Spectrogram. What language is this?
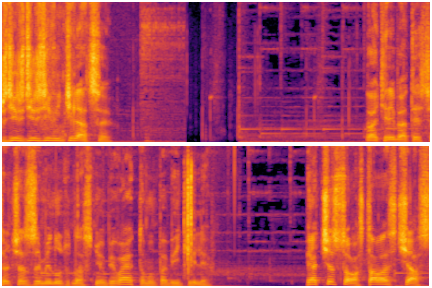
Russian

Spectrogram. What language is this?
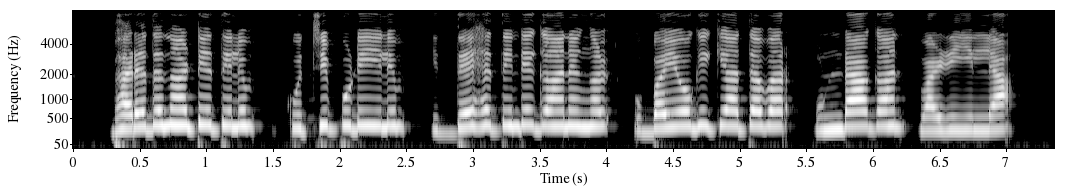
Malayalam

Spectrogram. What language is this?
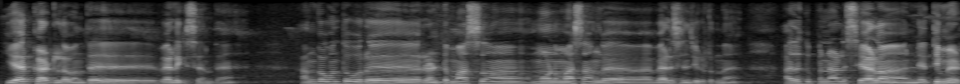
Tamil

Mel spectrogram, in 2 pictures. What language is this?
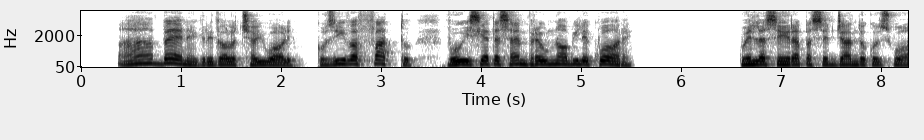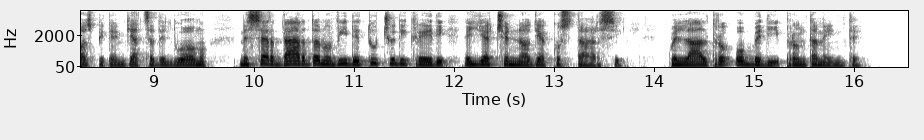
Italian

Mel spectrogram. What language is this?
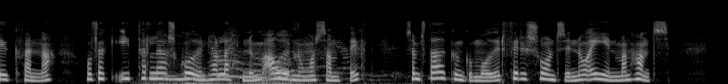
Icelandic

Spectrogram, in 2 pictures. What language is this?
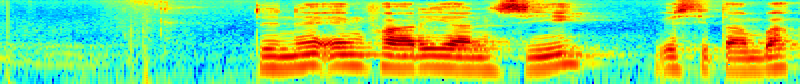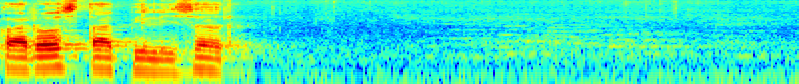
Javanese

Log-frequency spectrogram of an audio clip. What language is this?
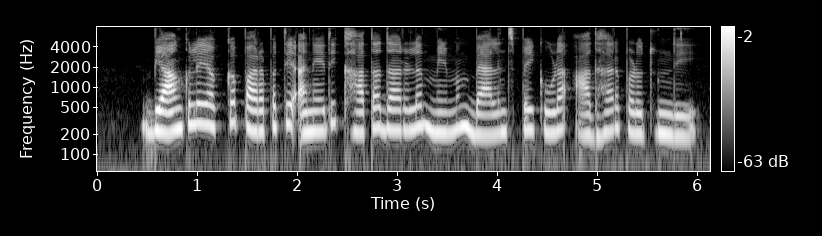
Telugu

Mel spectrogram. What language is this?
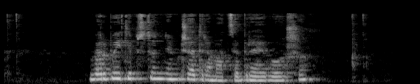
Latgalian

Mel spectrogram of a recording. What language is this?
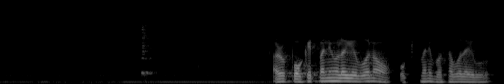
Assamese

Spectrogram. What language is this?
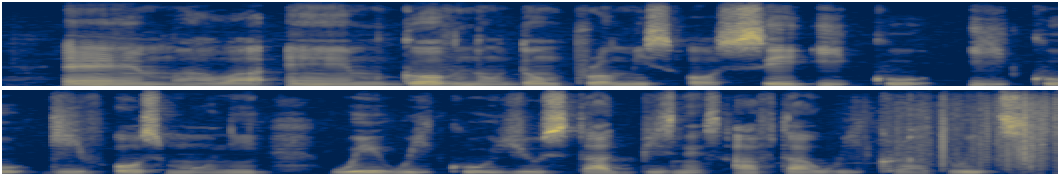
Nigerian Pidgin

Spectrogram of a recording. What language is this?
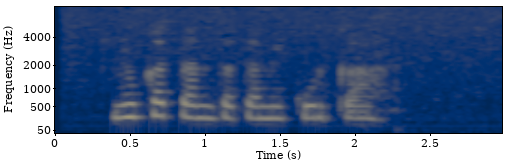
Sihuas Ancash Quechua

